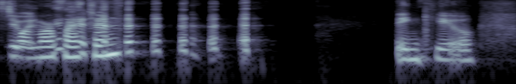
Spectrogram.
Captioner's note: laughing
